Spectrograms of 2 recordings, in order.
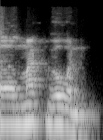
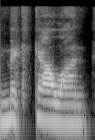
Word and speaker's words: McGowan: I had an uncle named McGowan because they mispronounced his name in New York when he came to America. They called him McGowan. So they pronounced that McGowan. McGowan. Yeah, but I'm McGowan is the original Gowan. So McGowan. So the correct one is McGowan.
